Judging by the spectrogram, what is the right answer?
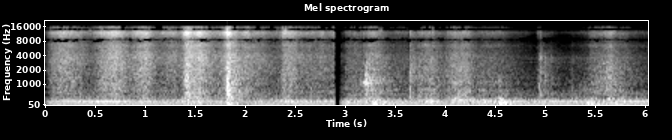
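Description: Thin plastic bag and loose plastic packaging film rustling and crinkling as they are handled and gathered up, in irregular crackly bursts.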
